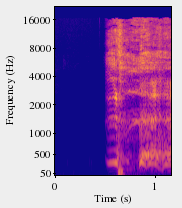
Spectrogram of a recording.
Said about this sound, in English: Big Joe just clears his throat really aggressively for 30 seconds.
